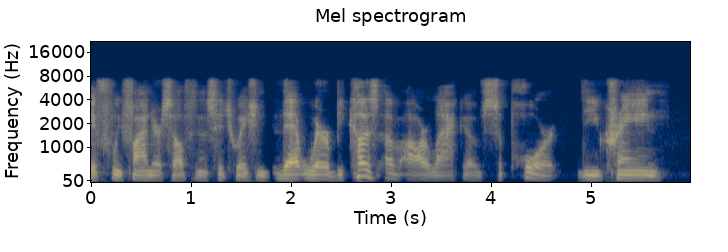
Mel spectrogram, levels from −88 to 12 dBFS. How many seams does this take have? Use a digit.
1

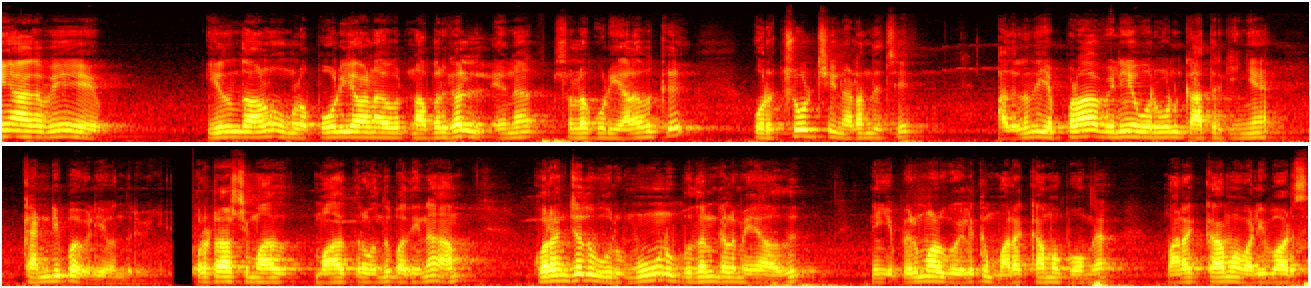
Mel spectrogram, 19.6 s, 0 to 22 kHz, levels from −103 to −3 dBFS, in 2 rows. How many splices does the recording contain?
1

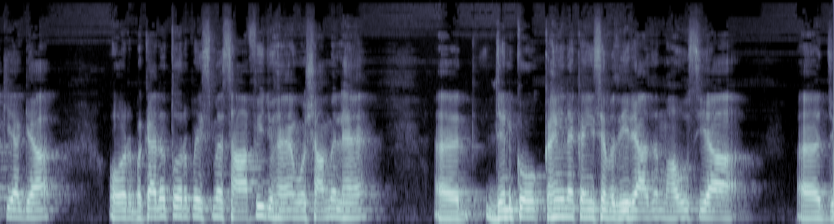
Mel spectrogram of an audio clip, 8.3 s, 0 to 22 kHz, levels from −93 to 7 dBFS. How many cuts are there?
0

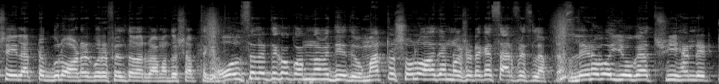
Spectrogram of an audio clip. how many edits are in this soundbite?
2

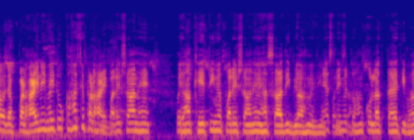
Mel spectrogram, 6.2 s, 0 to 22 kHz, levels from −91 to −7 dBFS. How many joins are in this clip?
2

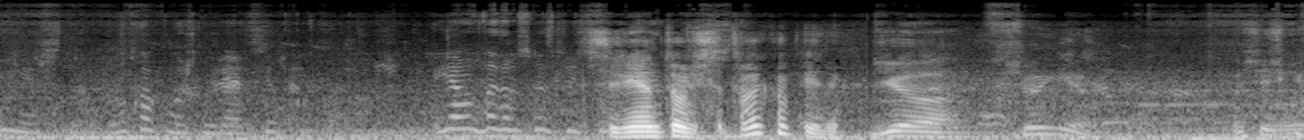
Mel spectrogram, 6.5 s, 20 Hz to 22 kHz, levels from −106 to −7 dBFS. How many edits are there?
0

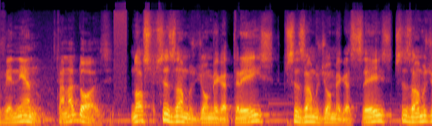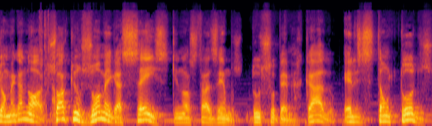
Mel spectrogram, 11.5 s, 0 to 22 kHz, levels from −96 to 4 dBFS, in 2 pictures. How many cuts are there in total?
2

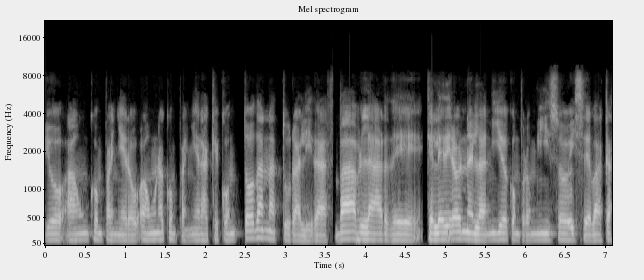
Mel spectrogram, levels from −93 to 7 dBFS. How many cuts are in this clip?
2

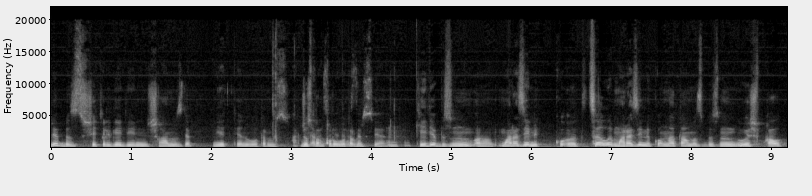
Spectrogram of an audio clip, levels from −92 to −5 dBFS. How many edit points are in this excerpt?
1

